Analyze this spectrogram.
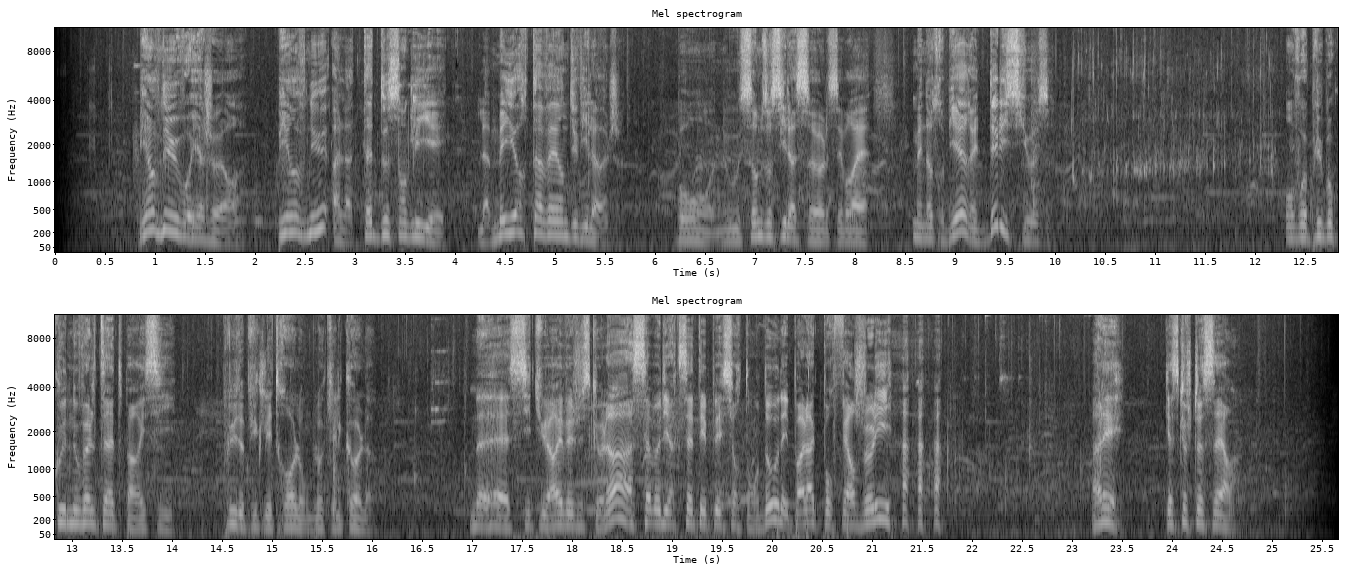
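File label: Character Natural (French)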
